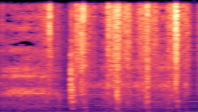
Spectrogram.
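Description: Tarot cards are shuffled in a rapid series of soft, papery riffles and light taps, faint and with no voices.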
